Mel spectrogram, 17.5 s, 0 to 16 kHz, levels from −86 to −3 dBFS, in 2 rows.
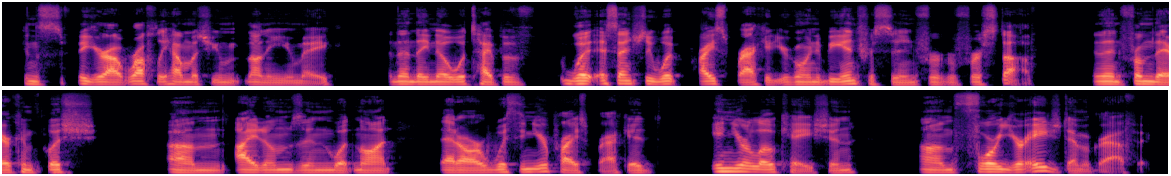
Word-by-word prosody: can 115 - -2
s 105 - -7
figure 105 -4 +3
out 95 -1 +6
roughly 110 -2 +3
how 100 -3 +3
much 95 -2 -3
you 95 -2 -6
money 100 -4 -2
you 80 -2 -7
make, 75 -2 -6 0.4
and 105 - -7
then 110 -1 +2
they 105 -1 +2
know 105 0 +2
what 105 +1 +1
type 95 -4 0
of 95 -3 -6 0.2
what 125 0 +4
essentially, 125 -1 +1
what 115 +1 +2
price 115 0 +3
bracket 95 0 +1
you're 95 - -5
going 100 0 -1
to - - -4
be 105 +1 +2
interested 95 -7 -1
in 90 +1 -5
for 95 0 -7
for - - -5
stuff. - - -2 0.4
And 110 - +1
then 110 -1 +4
from 110 +2 +2
there, 95 -1 +5
can 100 0 -3
push, 105 +4 -2 0.6
um, 95 -3 0
items 100 0 +3
and 95 0 -3
whatnot 90 -3 0 0.4
that 100 -1 +2
are 95 -1 +4
within 110 +3 -2
your 130 +3 +1
price 90 -10 +1
bracket, 90 0 -5 0.4
in 135 0 +3
your 135 -2 +3
location, 100 -5 -1 0.5
um, 100 -2 -1
for 120 +2 +3
your 110 0 +2
age 145 -7 +3
demographic. 75 -6 -6
100 Hz, 190 wpm, -25 LUFS, 95-110 Hz, 0.6 s, out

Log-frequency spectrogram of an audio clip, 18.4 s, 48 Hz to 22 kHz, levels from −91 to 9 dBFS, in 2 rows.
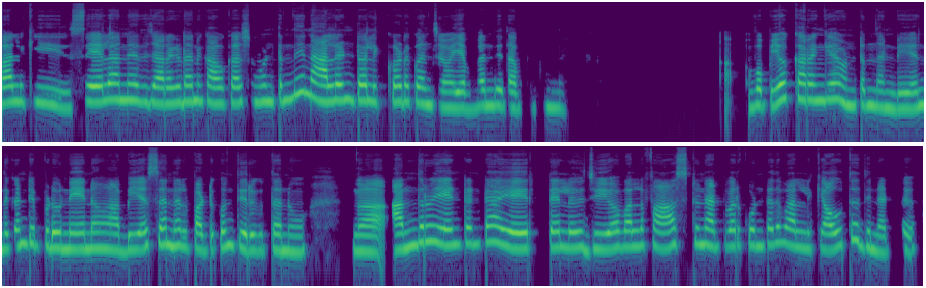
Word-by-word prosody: వాళ్ళకి 280 0 0 0.4
సేల్ 280 +1 +5
అనేది 305 -2 0
జరగడానికి 280 +3 0
అవకాశం 270 +2 -3
ఉంటుంది. 300 +6 -2
నాలాంటోళ్ళకి 295 -1 +3
కూడా 280 0 +1
కొంచెం 245 -4 -3 0.2
ఇబ్బంది 235 +3 -2
తప్పుతుంది. 215 +1 -8 1.6
అ - - -11 0.3
ఉపయోగకరంగే 305 +4 +2
ఉంటుందండి. 235 -4 -3
ఎందుకంటే 285 +7 -1
ఇప్పుడు, 275 -2 +2 0.2
నేను 245 +1 +1 0.2
ఆ - - 0
బీఎస్ఎన్ఎల్ 275 +3 0
పట్టుకొని 240 +4 -1
తిరుగుతాను 230 -1 0 0.7
ఆహ్, 220 - +2 0.2
అందరూ 290 +7 +2 0.2
ఏంటంటే, 305 +2 -1
ఆ - - +2 0.2
ఎయిర్టెలు 255 +1 +1 0.2
జియో 245 0 0
వల్ల 270 +1 +1
ఫాస్ట్ 270 +4 -1
నెట్వర్క్ 280 0 -2
ఉంటది. 295 +3 -2
వాళ్ళకి 265 -2 -3
అవుతది 275 +2 -2
నెటు, 215 +2 -6
270 Hz, 110 wpm, -23 LUFS, 245-290 Hz, 1.6 s, సేల్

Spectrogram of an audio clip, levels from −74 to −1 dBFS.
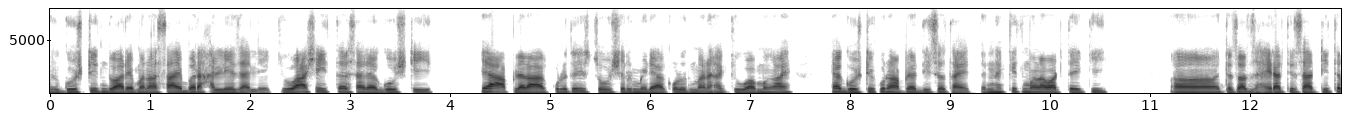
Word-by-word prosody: गोष्टीद्वारे 140 -1 +1
म्हणा 130 0 0
सायबर 130 +3 +2
हल्ले 130 +2 0
झाले 120 -1 -3
किंवा 155 +2 +3
अशा 160 +2 +1
इतर 160 +1 -2
साऱ्या 145 -1 +2
गोष्टी, 125 -2 -3 0.5
या 175 0 +7
आपल्याला 145 -1 +4
कुठेतरी 155 +1 -2
सोशल 135 0 -3
मीडियाकडून 130 -2 -1
म्हणा 120 +1 -1
किंवा 130 -1 +1
मग 135 +1 -3
ह्या 135 +5 -2
गोष्टीकडून 150 +2 0
आपल्याला 150 +2 +1
दिसत 130 +2 -4
आहेत. 120 -1 0
तर 140 - -6
नक्कीच 135 +4 -3
मला 155 -1 +2
वाटतं 150 0 +1
आहे, 145 - -1
की 155 0 -5 0.7
अ, 130 - -2 0.5
त्याचा 155 +2 +2
जाहिरातीसाठी 135 +3 0
तर - - +4
140 Hz, 155 wpm, -22 LUFS, 130-150 Hz, 0.7 s, या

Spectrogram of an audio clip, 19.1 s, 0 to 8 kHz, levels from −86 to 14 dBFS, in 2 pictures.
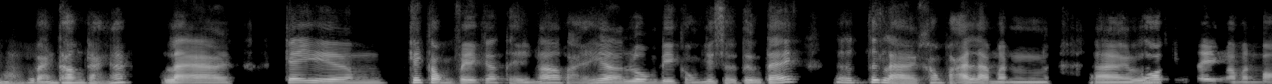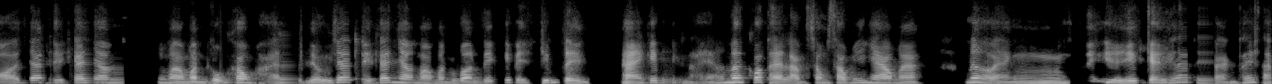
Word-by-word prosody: nhở 120 -4 -4
với - - -4
bản 125 +4 +1
thân 155 +1 +3
rằng 120 -6 -3
á, 185 +4 0 0.2
là 105 -2 +4 0.4
cái, 180 -2 +3
ờ, 155 - -1 0.4
cái 205 -1 +4
công 170 -4 +3
việc 115 -5 +1
á 175 0 -1
thì 105 -3 -4
nó 155 +8 +1
phải, 115 - -4
a, 160 -3 +4
luôn 155 -1 +1
đi 155 0 +1
cùng 105 -7 -8
với 145 - -3
sự 115 -6 -5
tử 105 -2 -1
tế, 200 +9 +3 0.3
ơ, 190 -2 -3
tức 220 -1 +3
là 125 -10 +4
không 165 +6 -5
phải - - +3
là 155 -5 +4
mình, 110 -2 -3 0.3
à, 110 +1 +2
lo 150 +8 +3
kiếm - - -30
tiền 125 - +1
mà 120 - -2
mình 120 -1 -7
bỏ 95 +10 0
giá 205 +1 +1
trị 105 - -6
cá 180 - +3
nhân, 165 -3 -2 0.3
nhưng 165 -2 -7
mà 140 -2 +4
mình 125 -1 +2
cũng 145 +5 +1
không 185 -2 +3
phải 150 - -6 0.2
giữ 115 0 +1
giá 215 0 +2
trị 125 +1 -4
cá 200 - +4
nhân 175 -5 0
mà 140 -1 0
mình 130 -2 -4
quên 155 +1 +2
đi 160 - -3
cái 205 - -2
việc - - -3
kiếm 185 +3 0
tiền. 130 -8 +3 0.3
Hai 145 0 +6
cái 190 +4 -1
việc - - -15
này 115 -3 -11
á 170 +8 -5
nó 210 +1 +6
có 220 - +4
thể 155 -6 +3
làm 125 -5 +1
song 155 +4 -4
song 155 0 +1
với 185 +2 -4
nhau 155 -3 +3
mà. 135 -2 -1 0.3
Nếu 205 +1 +3
mà - - +1
bạn 140 +5 -2 0.3
suy - - -9
nghĩ 125 +11 +2
kỹ - - +3
á 215 +1 -3
thì 135 0 -10
bạn 105 +4 -5
thấy 195 +8 -3
là - - -1
150 Hz, 270 wpm, -25 LUFS, 120-170 Hz, 0.4 s, Hai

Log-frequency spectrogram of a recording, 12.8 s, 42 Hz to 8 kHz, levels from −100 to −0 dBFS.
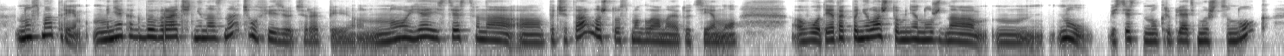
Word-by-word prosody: Ну, 230 +3 +6
смотри, 285 0 -1
мне 210 +8 +4
как 265 -2 -3
бы 255 +1 +6
врач 255 +1 +2
не 230 0 +2
назначил 255 +5 0
физиотерапию, 190 -7 -5
но 195 +8 0
я, 235 +4 +4
естественно, 210 -9 0
а, - - -6
почитала, 195 - 0
что 250 -5 -2
смогла 190 -2 -3
на 165 -1 -2
эту 165 - -8
тему. 80 - -4 0.5
А 170 - -3
вот, 180 0 +1
я 200 +1 +4
так 225 0 +1
поняла, 235 +4 +6
что 270 -6 +1
мне 200 +1 +2
нужно, 185 -5 0
м, 155 0 -6
ну, 215 -8 +2 0.2
естественно, 180 +1 -3
укреплять 180 0 -3
мышцы 180 0 -3
ног 230 - -2
205 Hz, 155 wpm, -20 LUFS, 180-240 Hz, 0.5 s, Ну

